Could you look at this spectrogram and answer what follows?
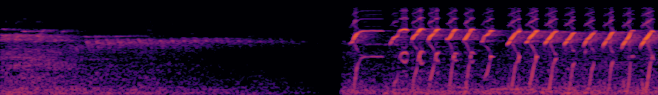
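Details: A canary's song, said to draw other canaries into singing. A faint, hissy, fading passage is followed by a pause. Then comes a loud, rapid trill of bright high chirps, about four per second.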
